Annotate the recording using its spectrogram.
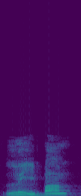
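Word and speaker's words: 立邦: paint company in chinese li bang now li bang is the mandarin way of pronouncing and the name of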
